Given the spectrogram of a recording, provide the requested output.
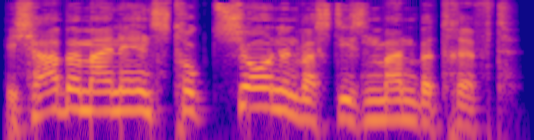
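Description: A man's voice: sits high, expressive, moderate pace, no room sound, clean studio sound, voice pushed up. A man voicing a young, stern alien fleet commander who speaks curtly, in a German audiobook. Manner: curt and commanding.

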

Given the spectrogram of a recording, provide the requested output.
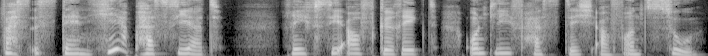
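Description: A woman narrating a novel in the first person, with measured, emotional storytelling. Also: medium pitch, dry recording, studio quality. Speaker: audiobook narrator.

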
